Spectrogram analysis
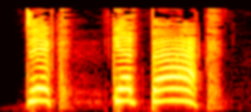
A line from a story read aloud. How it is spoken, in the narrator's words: I yelled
